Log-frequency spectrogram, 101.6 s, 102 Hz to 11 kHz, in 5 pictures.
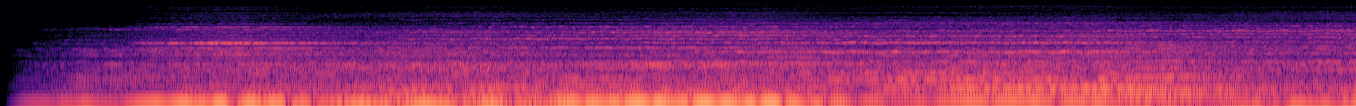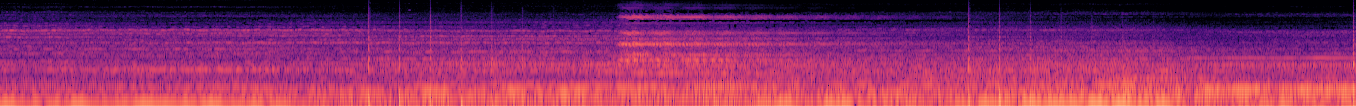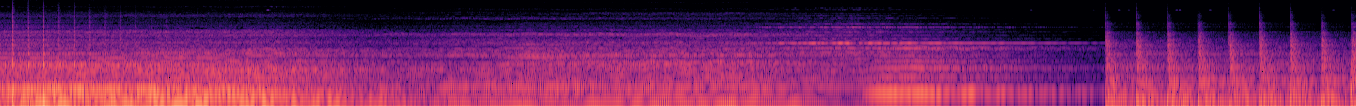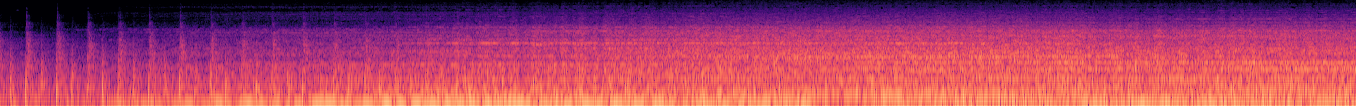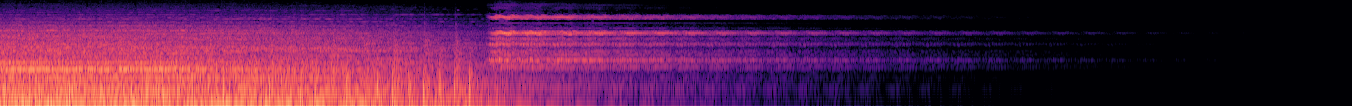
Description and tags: Intense horror music 01
horror, horror-effects, horror-fx, Intense, scary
